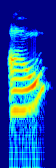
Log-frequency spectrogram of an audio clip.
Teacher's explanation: ele passa ão pelas minhas vias nasais, então ele é um ditongo decrescente nasal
